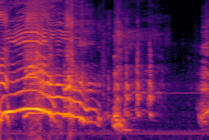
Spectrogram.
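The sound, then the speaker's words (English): A person imitates a squealing pig: a loud, high, wavering squeal that rises and falls for over a second, then a few short, breathy, snorting bursts. “I think he sounded more like a squealing pig.”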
